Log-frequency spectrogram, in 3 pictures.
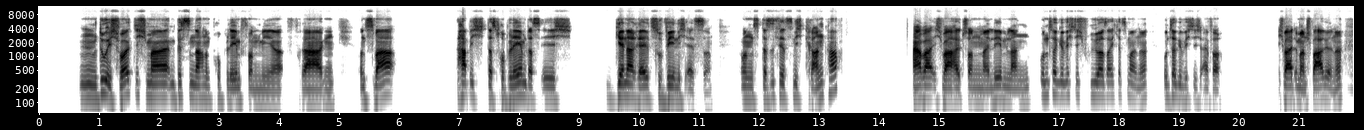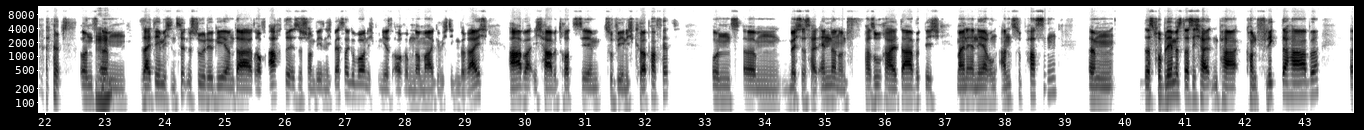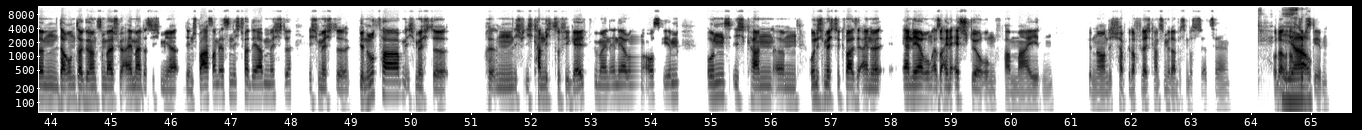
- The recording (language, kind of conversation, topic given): German, advice, Woran erkenne ich, ob ich wirklich Hunger habe oder nur Appetit?
- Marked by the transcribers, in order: chuckle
